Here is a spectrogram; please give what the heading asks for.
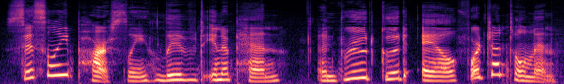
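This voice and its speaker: A woman in her thirties reading picture books aloud as a storytime host, expressive and measured, as if for young children. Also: on the high side, gravelly. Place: small indoor room at home with bookshelves.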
